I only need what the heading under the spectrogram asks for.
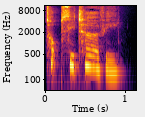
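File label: "topsy turvy", British English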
